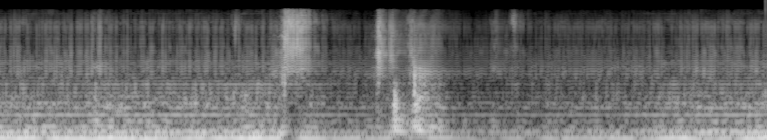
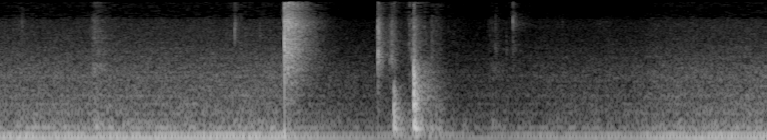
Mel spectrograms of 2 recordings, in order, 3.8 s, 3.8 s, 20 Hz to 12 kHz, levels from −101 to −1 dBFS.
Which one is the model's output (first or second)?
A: first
